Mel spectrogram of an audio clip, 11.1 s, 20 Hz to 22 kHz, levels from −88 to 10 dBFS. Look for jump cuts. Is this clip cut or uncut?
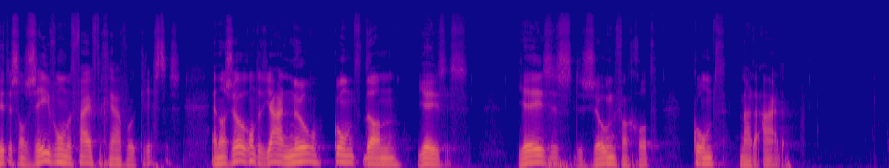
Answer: uncut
